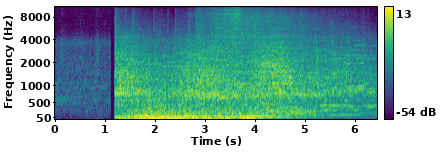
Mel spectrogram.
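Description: A faint stretch of background ambience cuts out, and about a second in a loud outro sting hits: a sudden deep boom with a whoosh that fades slowly. Sustained music chords come in near the end.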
